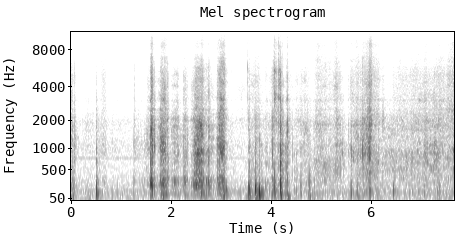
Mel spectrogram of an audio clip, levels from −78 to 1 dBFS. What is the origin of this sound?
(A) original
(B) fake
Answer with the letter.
B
